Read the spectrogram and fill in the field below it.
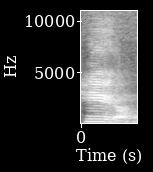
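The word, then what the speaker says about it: ה: 자 요렇게 요렇게 요게 요게 해라고 합니다.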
